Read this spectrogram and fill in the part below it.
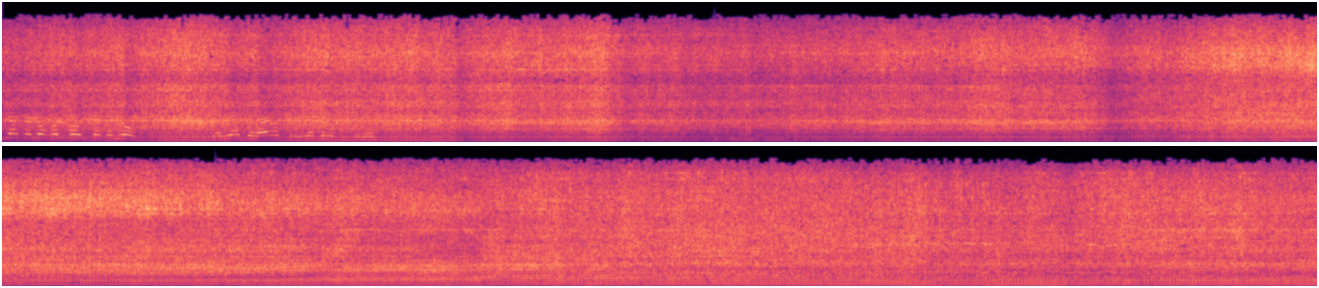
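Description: A rally car engine roars and revs as the car speeds along a dirt road.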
